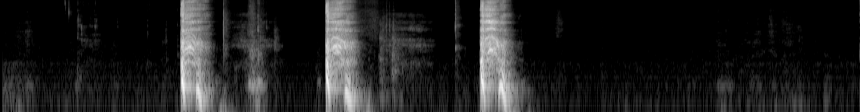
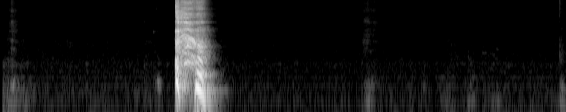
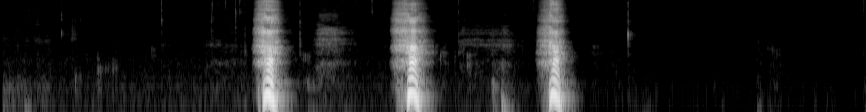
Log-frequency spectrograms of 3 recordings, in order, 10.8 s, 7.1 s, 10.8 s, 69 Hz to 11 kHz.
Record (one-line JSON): {"three_cough_length": "10.8 s", "three_cough_amplitude": 32768, "three_cough_signal_mean_std_ratio": 0.21, "cough_length": "7.1 s", "cough_amplitude": 32768, "cough_signal_mean_std_ratio": 0.18, "exhalation_length": "10.8 s", "exhalation_amplitude": 32768, "exhalation_signal_mean_std_ratio": 0.18, "survey_phase": "beta (2021-08-13 to 2022-03-07)", "age": "65+", "gender": "Male", "wearing_mask": "No", "symptom_none": true, "symptom_onset": "7 days", "smoker_status": "Ex-smoker", "respiratory_condition_asthma": false, "respiratory_condition_other": false, "recruitment_source": "REACT", "submission_delay": "2 days", "covid_test_result": "Negative", "covid_test_method": "RT-qPCR", "influenza_a_test_result": "Negative", "influenza_b_test_result": "Negative"}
